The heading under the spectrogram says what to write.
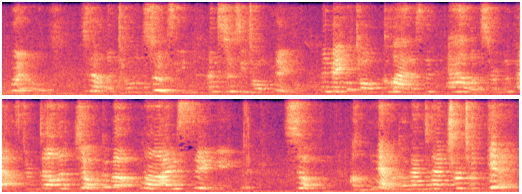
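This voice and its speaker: A woman puts on a whiny character voice, extremely high in pitch and whiny in tone, at a fairly slow pace. Strong echo and loud background noise fill the recording. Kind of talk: comic church skit. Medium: puppet show. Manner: whiny, indignant, complaining.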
